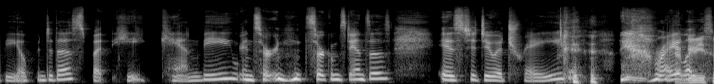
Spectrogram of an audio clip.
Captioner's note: laugh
